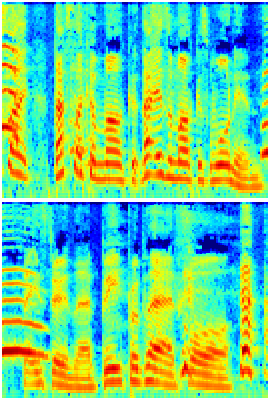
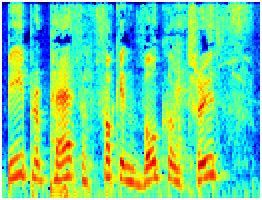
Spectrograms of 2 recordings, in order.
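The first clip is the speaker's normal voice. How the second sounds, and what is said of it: Put-on Scottish accent. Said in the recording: “I want to hear that in a Scottish accent”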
